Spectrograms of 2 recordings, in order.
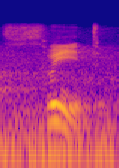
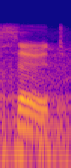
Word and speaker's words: suite: and e okay toilet Trace vacancy to uh sweet do not pronounce the word suit because it's like the type of the rooms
